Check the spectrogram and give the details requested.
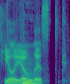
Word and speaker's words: Heliolisk: Heliolisk? I say Heliolisk. I say Heliolisk, but Heliolisk I guess would be also accepted. Yeah, if you look after the Helio, there's an L, so it's Heliolisk.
